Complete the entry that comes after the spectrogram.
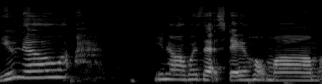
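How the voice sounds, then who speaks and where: A plain, everyday voice, with ordinary pitch variation at a moderate pace. The recording is very clean, with a silent background. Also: woman. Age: 60s. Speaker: sales rep and esthetician, digital marketer. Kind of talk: casual interview chat. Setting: live-streamed video podcast.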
